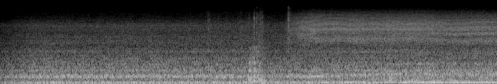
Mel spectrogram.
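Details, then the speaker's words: 1982 Ford F150 at idle in park: steady low droning buzz with a hum near a hundred cycles over the idle, loud in park but gone in gear and in neutral; source not identified. "What is that noise? I'm not. It's weird. But as soon as I put it in gear, it goes away. In park, noisy as hell. It's not there in neutral either."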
